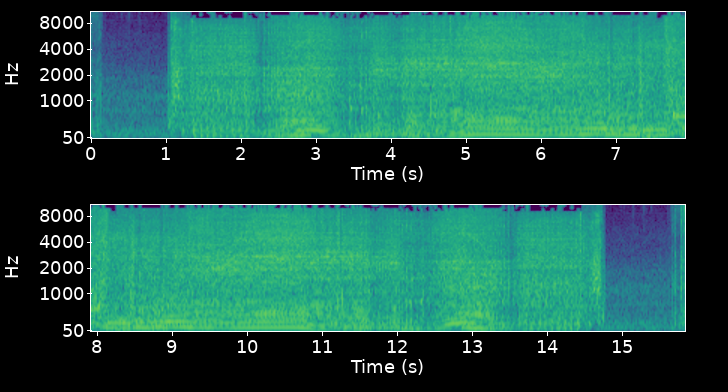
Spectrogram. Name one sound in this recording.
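A motorcycle engine revs loudly and idles.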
